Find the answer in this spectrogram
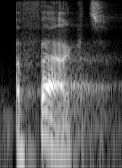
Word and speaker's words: affect: As for the verb, it's a neutral sound, affect, whereas in the noun, we change the pronunciation to the E sound, effect.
